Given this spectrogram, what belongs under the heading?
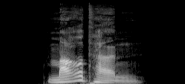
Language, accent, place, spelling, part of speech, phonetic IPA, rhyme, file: German, Germany, Berlin, Martern, noun, [ˈmaʁtɐn], -aʁtɐn, De-Martern.ogg
- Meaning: plural of Marter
